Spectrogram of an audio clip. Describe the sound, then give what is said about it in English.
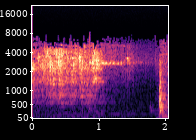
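Photographic developer and fixing fluid being poured into pans in the dark: a steady hissing, splashy stream that thins and fades, then a short thud at the end. “Some developer fluid in his pan. All right, now some fixing fluid in this other pan.”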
